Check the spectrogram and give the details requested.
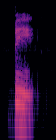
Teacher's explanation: We have P, that is voiceless, bilabial, stop, example pig. We have B, that is voiced, bilabial, stop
